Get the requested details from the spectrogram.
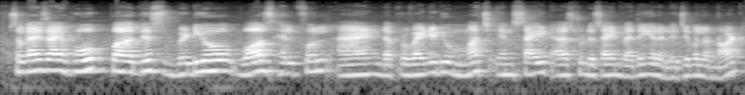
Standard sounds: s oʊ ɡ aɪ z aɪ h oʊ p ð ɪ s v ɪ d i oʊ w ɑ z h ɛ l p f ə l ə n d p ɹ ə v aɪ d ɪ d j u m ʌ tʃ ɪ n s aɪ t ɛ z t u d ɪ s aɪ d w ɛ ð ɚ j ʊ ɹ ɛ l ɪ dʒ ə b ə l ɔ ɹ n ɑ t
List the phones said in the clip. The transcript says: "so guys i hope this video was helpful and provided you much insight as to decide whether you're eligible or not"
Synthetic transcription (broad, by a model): s oʊ ɡ aɪ z aɪ h oʊ p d ɪ s v ɪ d i oʊ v ɑ z h ɛ l p f ə l ə n d p ɹ ə v aɪ d ɪ d j u m ʌ tʃ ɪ n s aɪ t ɛ z t u d ɪ s aɪ d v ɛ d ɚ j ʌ ɹ ɛ l ɪ dʒ ə b ə l ɔ ɹ n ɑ t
